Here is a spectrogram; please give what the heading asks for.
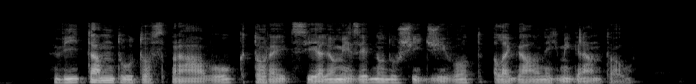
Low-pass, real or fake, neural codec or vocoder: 7.2 kHz; real; none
